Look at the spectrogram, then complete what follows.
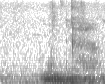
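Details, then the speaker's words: Brazilian woman's stomach growling from hunger before eating: a short, low gurgling rumble that rises after a quiet start and fades slowly. "Minha barriga roncando vou tomar café ainda bem passo na papadinha nossa Vocês estão ouvindo minha barriga roncando"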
